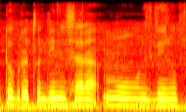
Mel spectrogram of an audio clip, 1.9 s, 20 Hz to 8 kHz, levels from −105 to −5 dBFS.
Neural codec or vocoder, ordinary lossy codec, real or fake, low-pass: none; none; real; 7.2 kHz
